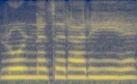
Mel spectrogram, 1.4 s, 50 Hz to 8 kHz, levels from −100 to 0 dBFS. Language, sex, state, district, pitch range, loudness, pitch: Hindi, female, Chhattisgarh, Bilaspur, 290-300 Hz, -13 LUFS, 295 Hz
